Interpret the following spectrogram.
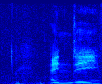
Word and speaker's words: endive: 18th, 1760, planted out endive, a large plot in the field garden. Endive, or some people pronounce it endive, is a leafy vegetable, not grown very often nowadays.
